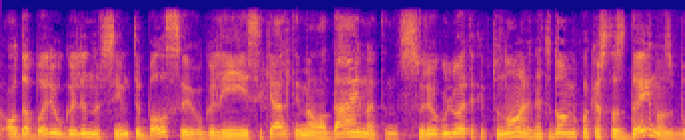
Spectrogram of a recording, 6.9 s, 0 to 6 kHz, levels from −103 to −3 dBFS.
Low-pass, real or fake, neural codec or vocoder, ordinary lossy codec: 5.4 kHz; real; none; AAC, 48 kbps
